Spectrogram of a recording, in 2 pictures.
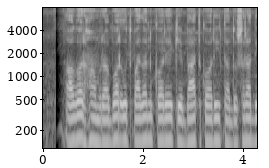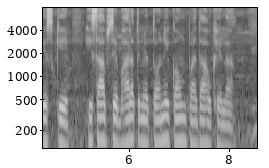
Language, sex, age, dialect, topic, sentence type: Bhojpuri, male, 18-24, Southern / Standard, agriculture, statement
